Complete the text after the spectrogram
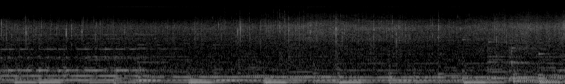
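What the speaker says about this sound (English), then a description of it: "Add the onions and saute for 5 to 6 minutes until they soften." Chopped onions sauté in hot olive oil in a frying pan, a steady, dense crackling sizzle that holds evenly throughout, close and continuous with no speech.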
